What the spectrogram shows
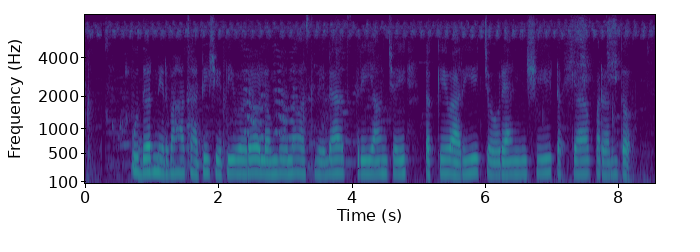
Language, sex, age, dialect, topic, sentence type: Marathi, female, 31-35, Varhadi, agriculture, statement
